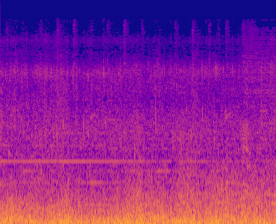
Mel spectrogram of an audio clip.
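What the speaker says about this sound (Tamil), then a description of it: "காற்று அடிக்கிறதுனால காற்று தான் இருக்குது." Strong wind blowing outdoors near a restaurant in Lusail, Qatar, buffeting the microphone with a loud, continuous low rumble that never lets up.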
